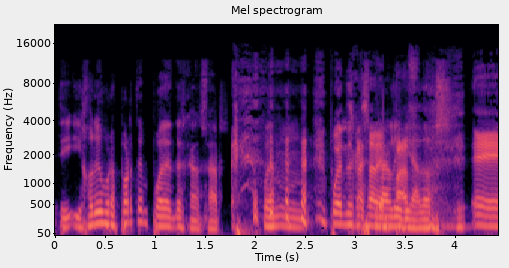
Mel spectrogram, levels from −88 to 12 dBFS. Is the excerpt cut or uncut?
uncut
